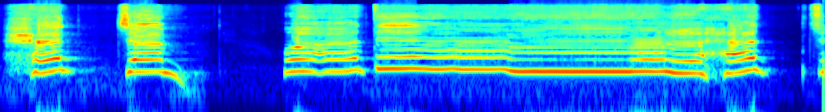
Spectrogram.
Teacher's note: ह गले के दरमियान से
